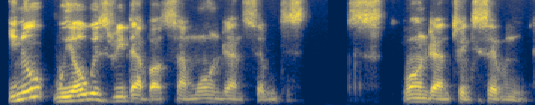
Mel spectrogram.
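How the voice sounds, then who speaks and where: A Nigerian man whose voice is on the low side, fairly quick and breathy-edged gives a parenting talk. Telling stories and quoting scripture, he animatedly acts out the dialogue.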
